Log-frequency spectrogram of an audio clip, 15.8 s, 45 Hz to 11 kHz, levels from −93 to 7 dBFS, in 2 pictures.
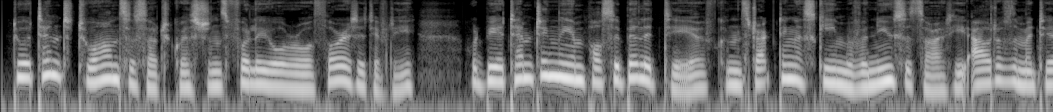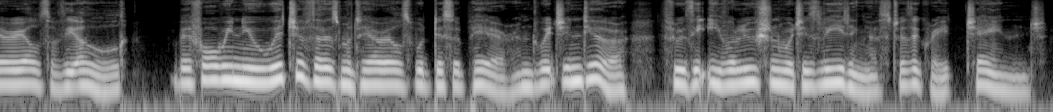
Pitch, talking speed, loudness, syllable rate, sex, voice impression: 175 Hz, 200 wpm, -16 LUFS, 6.2 syllables/s, female, very feminine, slightly gender-neutral, very adult-like, slightly thin, tensed, very powerful, dark, very hard, very clear, very fluent, slightly raspy, cool, very intellectual, very refreshing, sincere, calm, very friendly, very reassuring, very unique, very elegant, wild, very sweet, slightly lively, kind, slightly intense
